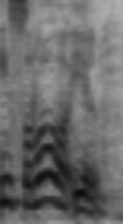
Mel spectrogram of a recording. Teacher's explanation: Nah, Israil ini hukum bacaannya adalah mat wajib muttasil. Karena dia ada alif bertemu dengan hamzah dalam satu kalimat. Jadi panjangnya bisa sampai 4, 5 atau 6 harokat.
